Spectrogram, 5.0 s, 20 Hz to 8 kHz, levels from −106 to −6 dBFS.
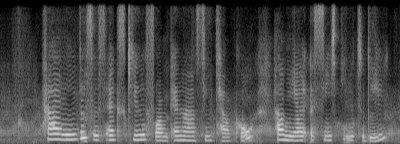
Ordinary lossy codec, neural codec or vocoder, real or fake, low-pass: none; codec, 16 kHz, 1 kbps, FreqCodec, smaller model; fake; none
